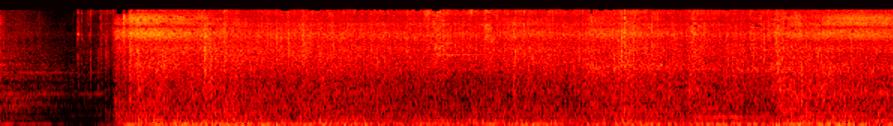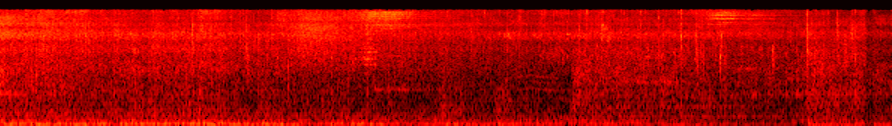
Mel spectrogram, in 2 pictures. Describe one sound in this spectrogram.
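Flames crackle and burst all around.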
